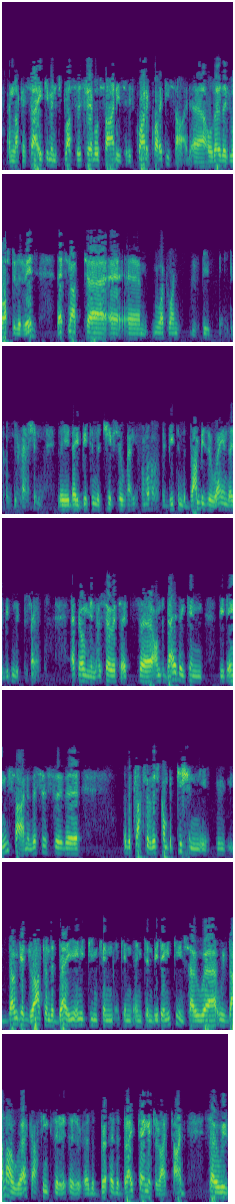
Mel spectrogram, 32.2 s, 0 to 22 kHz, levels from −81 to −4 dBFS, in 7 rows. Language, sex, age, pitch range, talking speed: English, male, 30-49, 115-125 Hz, 215 wpm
